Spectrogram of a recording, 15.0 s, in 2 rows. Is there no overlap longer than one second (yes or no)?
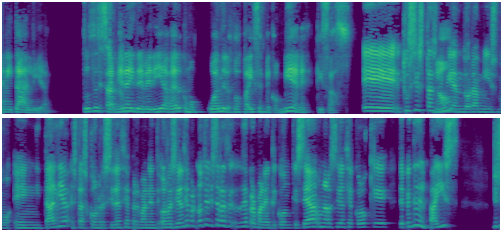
yes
